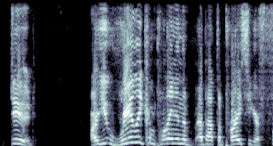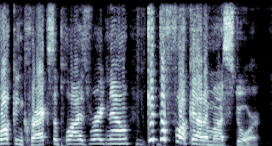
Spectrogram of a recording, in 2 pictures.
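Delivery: fed-up, angry, very high pissed-off rant. Retelling telling off a customer in a store: retelling own angry words. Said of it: "I was pissed off".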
